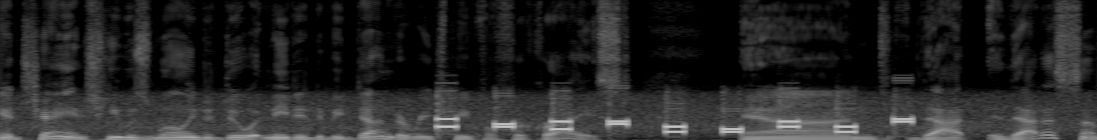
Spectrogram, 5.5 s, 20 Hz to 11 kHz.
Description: Multi-frequency trunk signalling (R1, as on North American trunks), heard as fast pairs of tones, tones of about 100 ms, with speech in English. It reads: KP 6802192 ST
